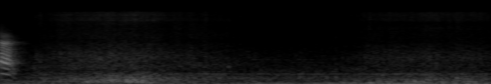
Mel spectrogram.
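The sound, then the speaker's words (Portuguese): Sea waves roll and crash at a lighthouse in a steady, rumbling wash of surf, with a brief sharp burst at the start and a swelling surge after it. There are no voices. “Gritei o mais alto que pude, mas o ruído do mar e as paredes grossas do farol abafaram meu desespero.”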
